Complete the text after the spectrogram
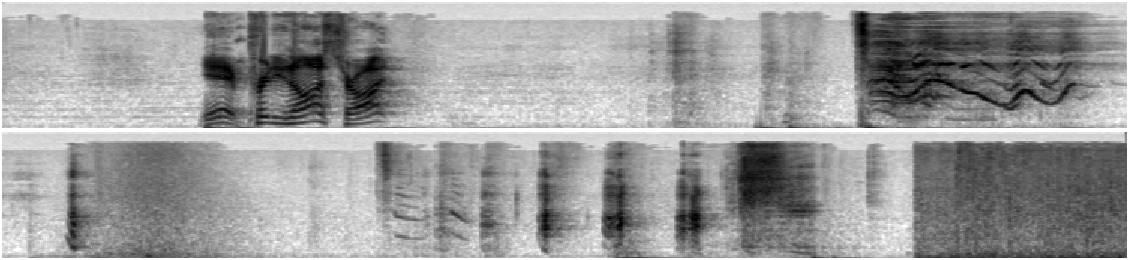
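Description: A young man talks and laughs loudly into a close microphone.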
